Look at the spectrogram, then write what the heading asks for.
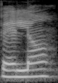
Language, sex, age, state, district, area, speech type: Punjabi, female, 18-30, Punjab, Fazilka, rural, read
